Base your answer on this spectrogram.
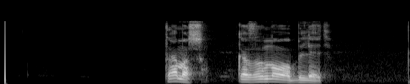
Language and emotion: Russian, angry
